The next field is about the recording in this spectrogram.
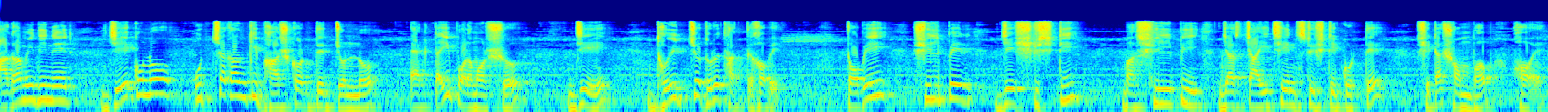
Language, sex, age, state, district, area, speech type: Bengali, male, 60+, West Bengal, Paschim Bardhaman, rural, spontaneous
